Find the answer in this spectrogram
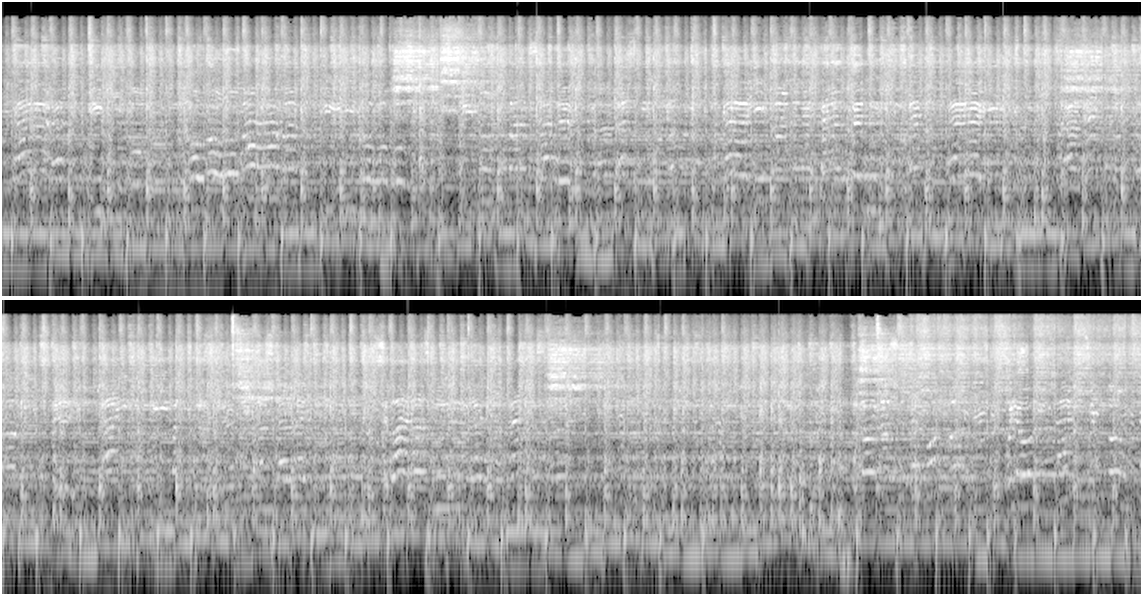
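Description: A small rock band playing live: drum kit, electric bass and acoustic guitar over a steady beat, with a wavering melody line on top.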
